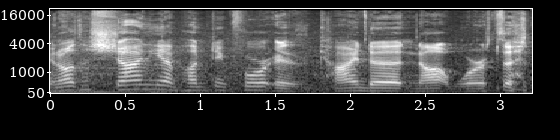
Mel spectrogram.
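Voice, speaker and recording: A man's voice: fairly high pitch, lively intonation, normal speed, pushed and bright, a little hiss or hum. A young man with a North American accent chatting casually and in a rambling way while streaming a video game, speaking into a close mic.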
